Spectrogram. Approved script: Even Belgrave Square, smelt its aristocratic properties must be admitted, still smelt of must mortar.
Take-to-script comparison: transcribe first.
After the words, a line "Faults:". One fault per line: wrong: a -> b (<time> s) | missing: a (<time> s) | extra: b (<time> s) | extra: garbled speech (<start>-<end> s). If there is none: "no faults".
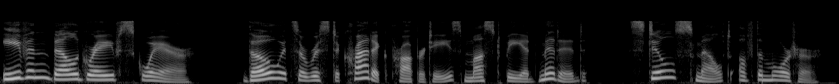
Even Belgrave Square, though its aristocratic properties must be admitted, still smelt of the mortar.
Faults:
wrong: smelt -> though (2.4 s)
wrong: must -> the (7.5 s)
